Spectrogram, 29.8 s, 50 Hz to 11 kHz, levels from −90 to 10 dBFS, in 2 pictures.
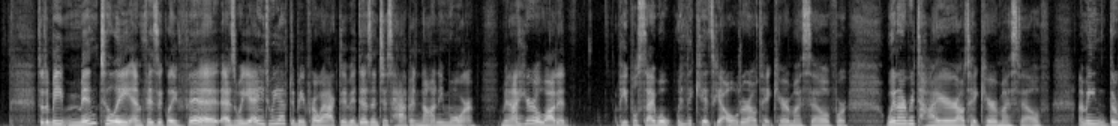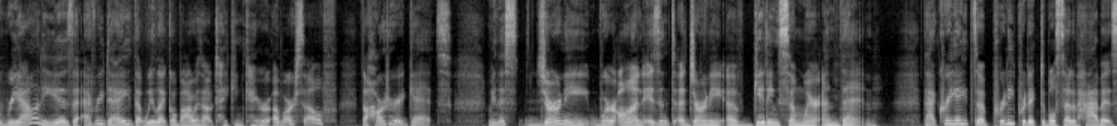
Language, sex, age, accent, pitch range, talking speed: English, female, 30-49, American, 185-260 Hz, 190 wpm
